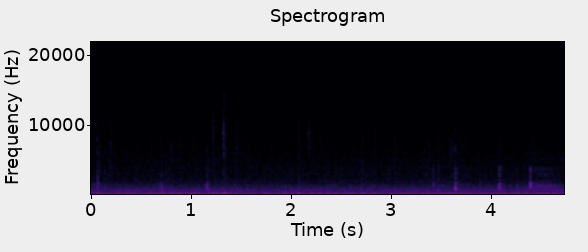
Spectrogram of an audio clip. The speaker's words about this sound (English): God fucking damn horse. Goddamn horsey bitch.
